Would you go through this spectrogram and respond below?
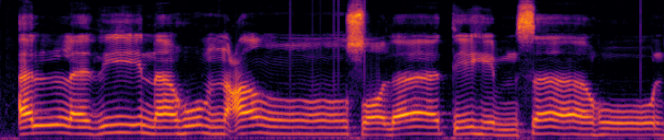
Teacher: jangan langsung bunyi di nun ya. Bukan an so, tapi samar-samar itu digantung setengah. Tapi mulutnya kita juga sudah mengarah ke huruf so. Nah, sambil berdengung ya, dipanjangkan. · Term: ikhfa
